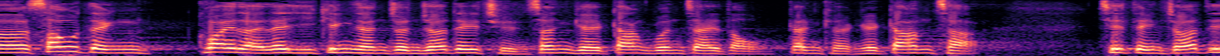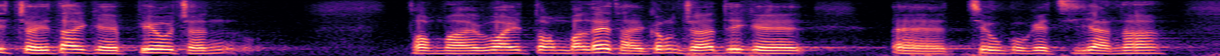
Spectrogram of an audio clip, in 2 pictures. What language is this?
Cantonese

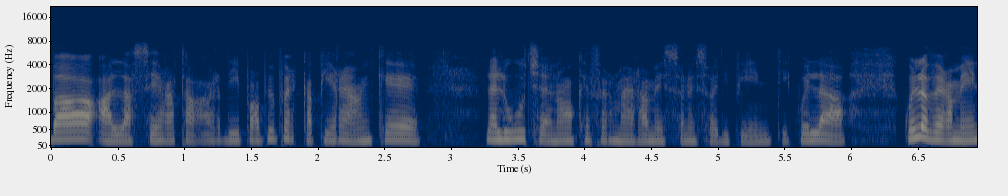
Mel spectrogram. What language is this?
Italian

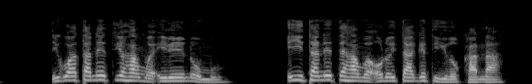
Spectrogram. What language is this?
Kikuyu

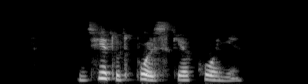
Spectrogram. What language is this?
Belarusian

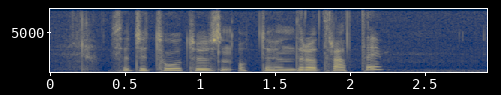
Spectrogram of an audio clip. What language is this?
Norwegian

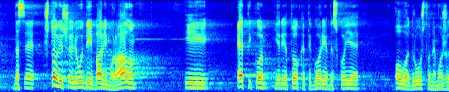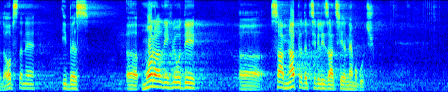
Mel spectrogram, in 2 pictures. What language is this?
Serbian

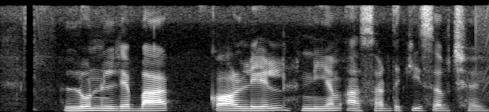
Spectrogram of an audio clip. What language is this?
Maithili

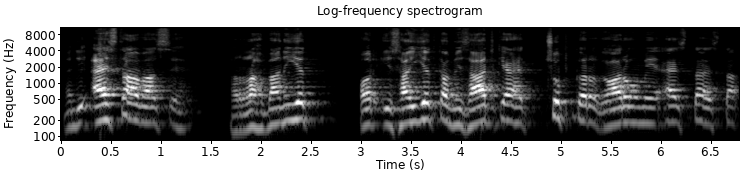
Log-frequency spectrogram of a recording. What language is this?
Urdu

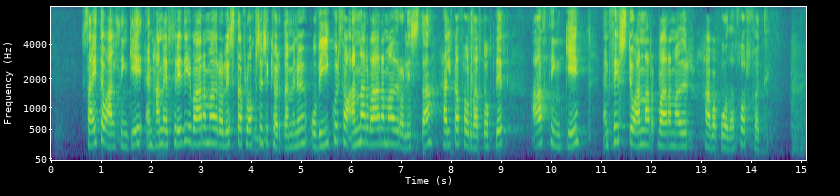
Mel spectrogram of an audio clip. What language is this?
Icelandic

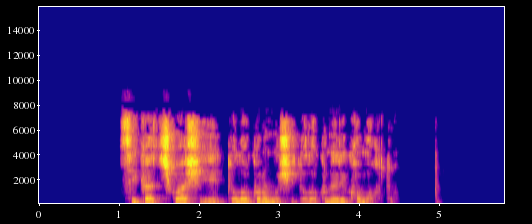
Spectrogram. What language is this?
Laz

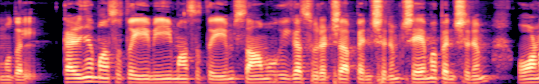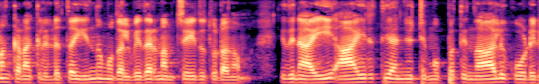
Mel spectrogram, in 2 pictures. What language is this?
Malayalam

